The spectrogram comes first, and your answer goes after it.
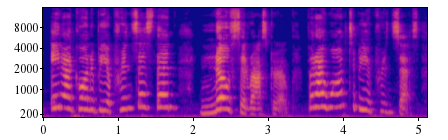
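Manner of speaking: put-on high, pleading girl voice; whiny servant girl. Mig pleading with Roscoe, high childlike whine.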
